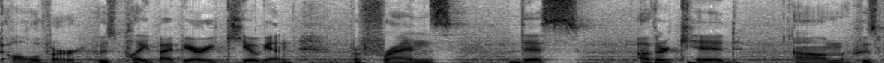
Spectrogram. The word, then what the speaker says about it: Keoghan: Keoghan. Barry Keoghan.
